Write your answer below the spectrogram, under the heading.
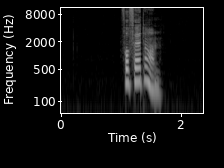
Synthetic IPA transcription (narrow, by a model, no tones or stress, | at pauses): fɔfɛd̪əən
